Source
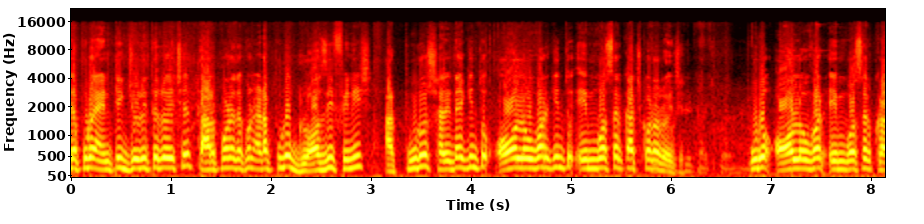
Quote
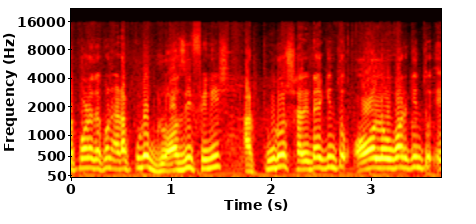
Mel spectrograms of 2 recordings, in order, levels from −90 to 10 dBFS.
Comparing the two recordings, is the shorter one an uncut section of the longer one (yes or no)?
yes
